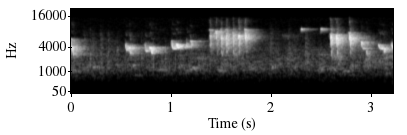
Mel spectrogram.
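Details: Sunbird in full song: short warbled notes that step up and down, then a buzzy high burst and a sustained piercing whistle, followed by rapid chirps.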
